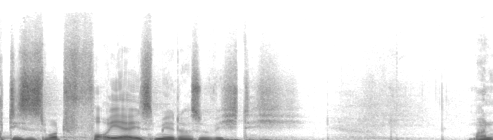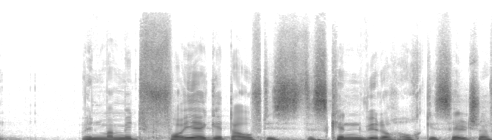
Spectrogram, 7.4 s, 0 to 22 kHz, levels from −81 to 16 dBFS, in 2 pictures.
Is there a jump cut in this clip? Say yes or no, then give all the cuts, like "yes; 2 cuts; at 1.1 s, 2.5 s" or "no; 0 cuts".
no; 0 cuts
